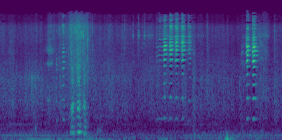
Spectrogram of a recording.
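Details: Joel, a goat kid in the first hour of life with his calm mum Penny, recorded by GoPro: a quavering bleat, then a stuttering burst of several pulsed bleats and a final short cry, over a faint steady hum.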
